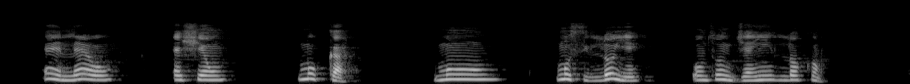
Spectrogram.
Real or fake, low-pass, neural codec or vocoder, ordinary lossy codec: real; 7.2 kHz; none; MP3, 48 kbps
